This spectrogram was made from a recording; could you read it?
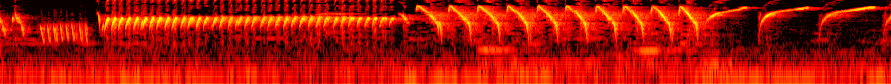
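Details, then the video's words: Canary song with sharp bursts, meant to teach young canaries: a brief low buzz, a long sustained buzzy trill, then a rapid series of loud rising sweeps slowing toward the end. "KENARI GACOR NEMBAK TAJAM , DURASI PANJANG SATU NAFAS"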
